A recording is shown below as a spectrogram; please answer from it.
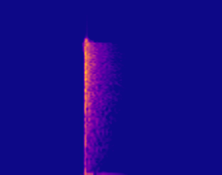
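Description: A single sharp slap a little under a second in, a hand being struck, with a short fading tail.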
